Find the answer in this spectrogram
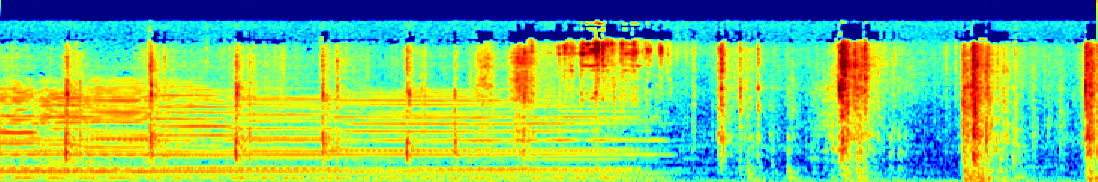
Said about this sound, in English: Come on, door, open. What do you want me to say to you, Dora? Sesame? All right, sesame. If there's anything I hate, it's a door that has to be coaxed. Take that.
